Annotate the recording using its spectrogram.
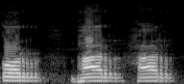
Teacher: র একটি কম্পিত ব্যঞ্জন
